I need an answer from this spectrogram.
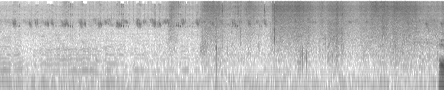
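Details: Greenhouse bumblebee droning in a low, wobbling hum for about three seconds. The hum then gives way to rustling, scraping noise with short clicks.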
